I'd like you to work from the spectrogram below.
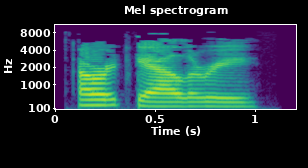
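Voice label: "art gallery", British English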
